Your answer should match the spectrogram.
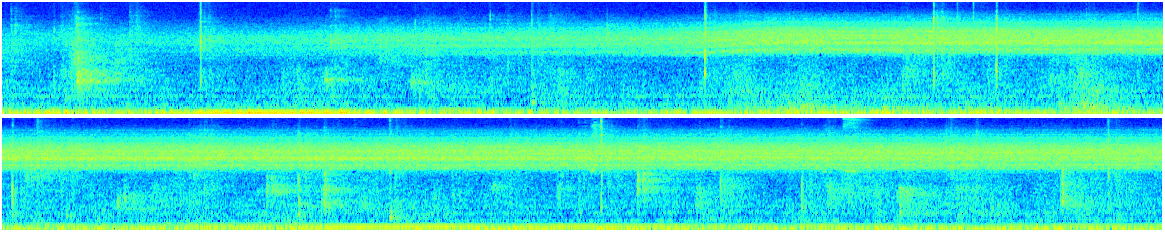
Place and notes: Kimyoung Lava Cave - Kimyoung Lava Cave and Manjanggul Lava Cave
Jeju Island has a series of remarkable lava tube caves. Manjanggul Cave is open to the public and people enjoy the fascinating resonance of the space by vocalising while exploring the tunnels extent. Nearby Kimyoung Cave is not open to the public...and proved a great place to enjoy the rich sonic textures of the underworld.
